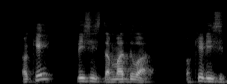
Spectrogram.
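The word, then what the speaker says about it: Madhva: madwa this is madwa you see the a with with the dash on top we pronounce madava and this is without without Dash we call madwa okay so madava Akia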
